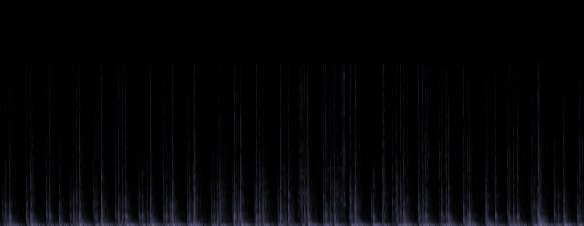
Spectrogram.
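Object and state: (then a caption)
Plastic packaging tray tapped. Fingertips and nails tap rapidly on the inner walls of an empty, hollow, ribbed white plastic packaging tray held at a tilt. The result is a steady run of short, dull, hollow knocks with a low body and faint bright clicks, each dying away almost at once.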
